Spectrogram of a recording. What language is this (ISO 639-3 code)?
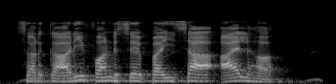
mag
